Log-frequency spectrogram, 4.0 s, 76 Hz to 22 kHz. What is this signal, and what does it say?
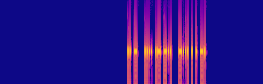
Morse code, heard as a keyed tone, about 70 wpm, 700 Hz. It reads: IT HAD BEEN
